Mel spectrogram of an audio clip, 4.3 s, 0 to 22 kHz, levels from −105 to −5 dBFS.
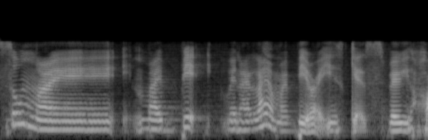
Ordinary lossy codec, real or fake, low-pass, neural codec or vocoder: none; fake; 7.2 kHz; vocoder, 24 kHz, 100 mel bands, Vocos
